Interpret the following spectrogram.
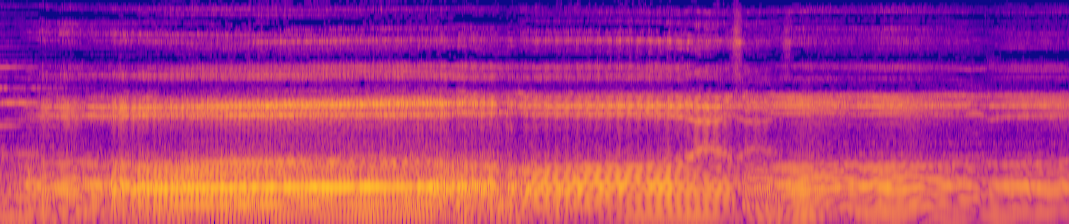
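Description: A sung Buddhist mantra chant as background music: a voice holding long, drawn-out notes, the pitch wavering now and then, over a steady drone.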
